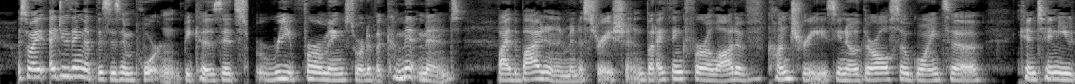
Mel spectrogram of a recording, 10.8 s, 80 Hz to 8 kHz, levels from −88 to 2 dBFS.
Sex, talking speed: female, 195 wpm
